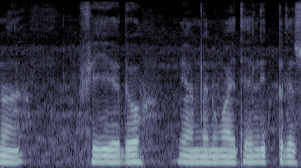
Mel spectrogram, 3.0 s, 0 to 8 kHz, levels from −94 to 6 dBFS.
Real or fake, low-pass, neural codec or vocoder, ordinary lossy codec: fake; none; codec, 16 kHz, 8 kbps, FreqCodec, larger model; none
